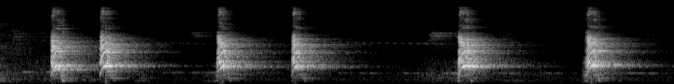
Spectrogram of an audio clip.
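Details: Labrador puppy barking on command during speak training: six loud, sharp, separate barks at irregular gaps of about half a second to a second and a half, with quiet between.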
